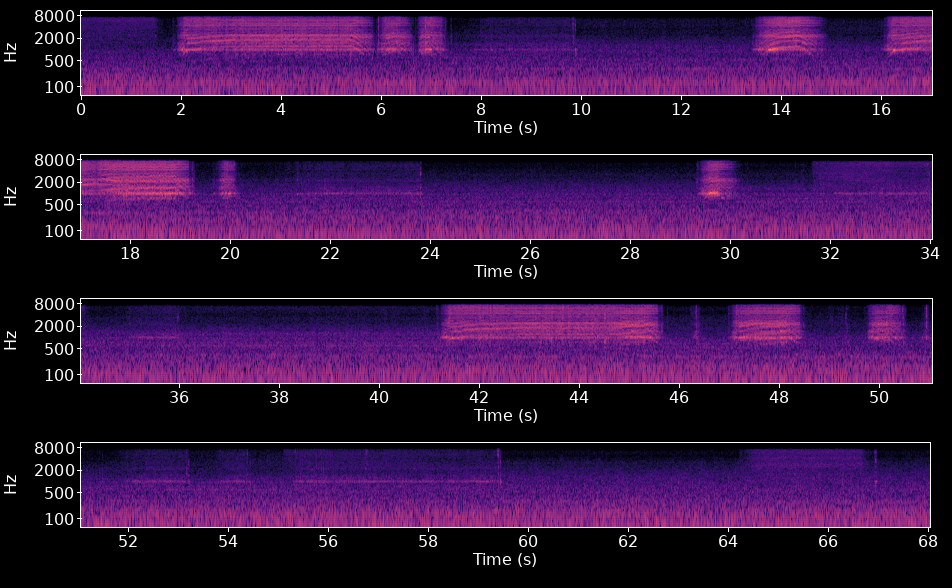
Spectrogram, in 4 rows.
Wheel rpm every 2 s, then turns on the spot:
0, 130, 130, 40, 10, 0, 20, 40, 120, 90, 10, 20, 0, 0, 10, 10, 10, 10, 0, 0, 20, 160, 120, 50, 40, 20, 10, 10, 20, 10, 0, 0, 0, 0.
8-10 20-24 30-36 48-50 52-60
